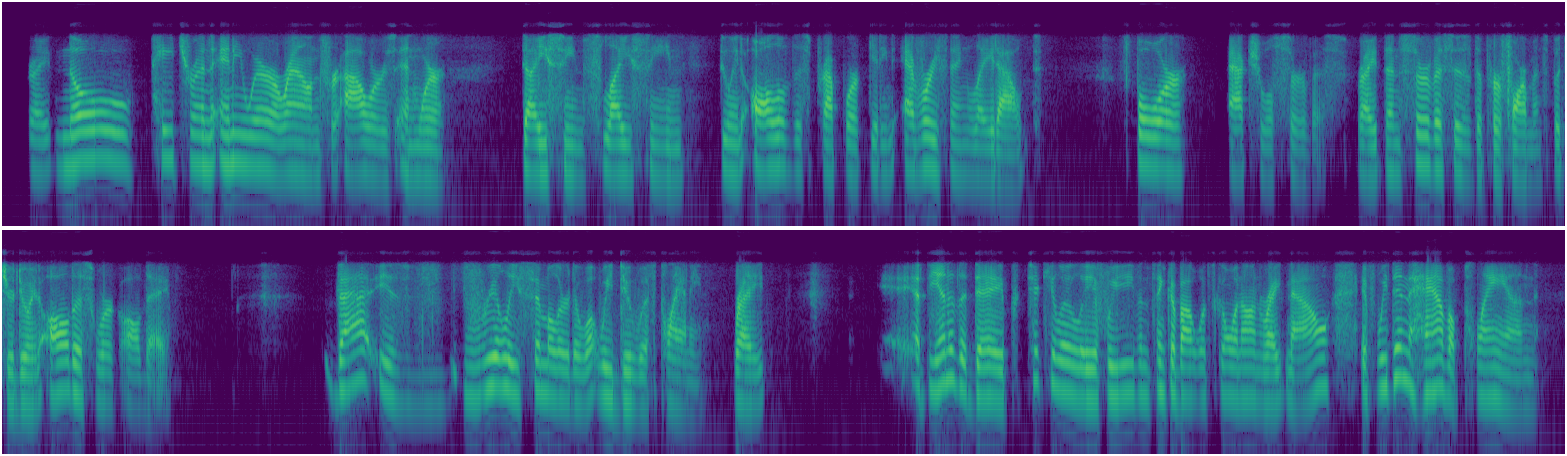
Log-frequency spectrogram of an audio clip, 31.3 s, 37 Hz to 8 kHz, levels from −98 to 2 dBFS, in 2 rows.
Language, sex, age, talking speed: English, male, 40-59, 140 wpm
